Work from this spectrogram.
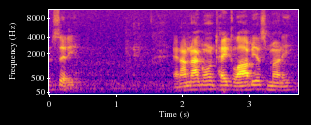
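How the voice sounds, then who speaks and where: A man talks at a fairly quick pace with a Southern US accent and fairly even intonation at a medium pitch. Noticeable background noise and audible room echo sit around his voice. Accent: southern twang. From Southeast Missouri. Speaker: political candidate. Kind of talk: campaign speech. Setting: candidate forum with audience. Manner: informal, folksy.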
